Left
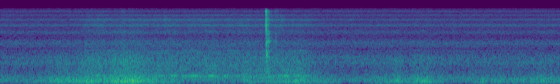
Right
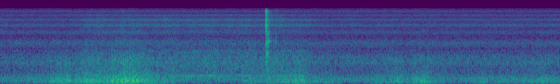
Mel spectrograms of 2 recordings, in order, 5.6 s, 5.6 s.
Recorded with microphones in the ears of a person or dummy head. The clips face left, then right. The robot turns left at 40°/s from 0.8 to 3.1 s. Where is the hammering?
65° left (ahead or behind); by 2.8 s 70° left (ahead or behind).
